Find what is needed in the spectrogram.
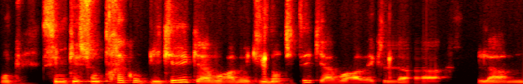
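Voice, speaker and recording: A man's dark, mellow voice at a moderate pace with lively intonation. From Morocco. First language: Berber (Tamazight) (speaking French). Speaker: writer. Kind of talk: debate. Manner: halting, many repetitions.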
